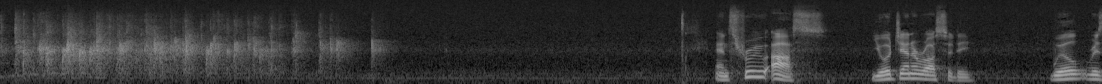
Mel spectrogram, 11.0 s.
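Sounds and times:
audience clapping: 0.0 - 4.0
speech: 7.2 - 9.8, 10.5 - 11.0.

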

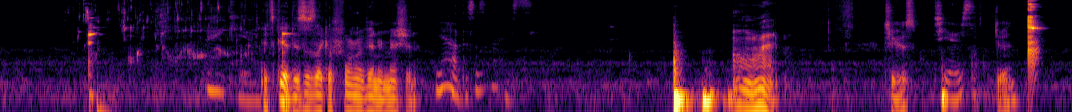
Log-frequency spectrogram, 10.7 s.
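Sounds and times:
quiet hum: 0.0 - 10.7
drink poured into a glass: 0.7 - 3.0
speech: 2.1 - 5.3, 7.4 - 7.9, 8.9 - 10.4.

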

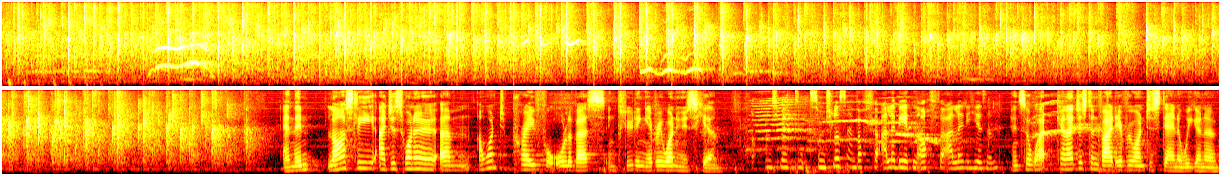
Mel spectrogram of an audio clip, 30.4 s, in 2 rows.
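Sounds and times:
congregation applause: 0.0 - 18.5
speech: 18.8 - 30.4.

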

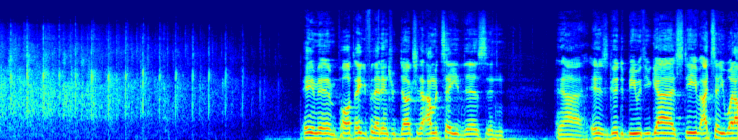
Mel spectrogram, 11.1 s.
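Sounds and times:
audience clapping: 0.0 - 4.3
speech: 4.5 - 7.7, 8.4 - 11.0.

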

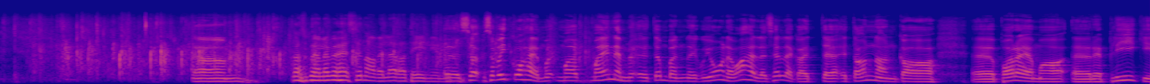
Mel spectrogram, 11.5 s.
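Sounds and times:
audience applause: 0.0 - 6.8
speech: 1.9 - 11.5.

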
